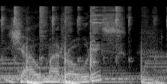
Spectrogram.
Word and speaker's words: Jaume Roures: con Jaume Roures. ¿Lo pronuncié bien, Jaume? Lo pronunciaste bien.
